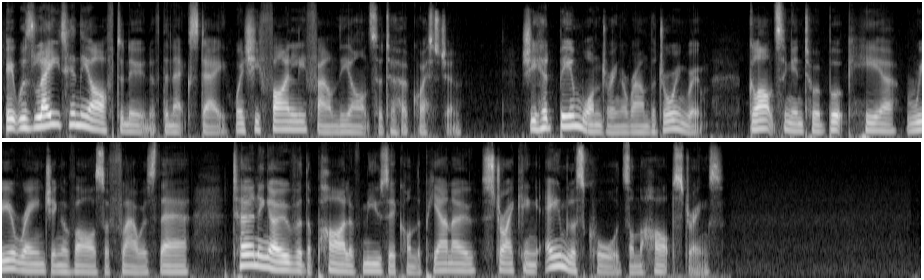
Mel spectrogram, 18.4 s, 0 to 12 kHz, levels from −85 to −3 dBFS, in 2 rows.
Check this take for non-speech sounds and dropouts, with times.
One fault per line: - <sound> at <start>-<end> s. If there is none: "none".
none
